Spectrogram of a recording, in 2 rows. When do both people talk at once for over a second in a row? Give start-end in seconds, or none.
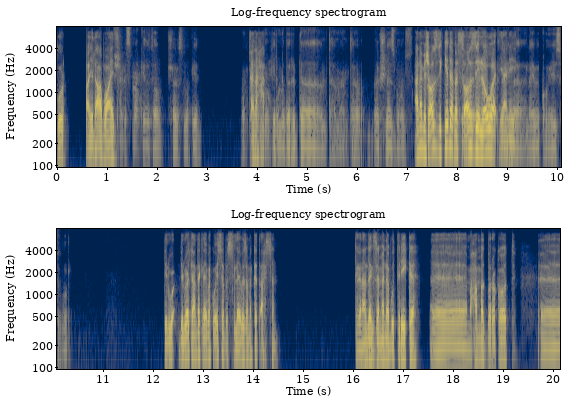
7.7-9.2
